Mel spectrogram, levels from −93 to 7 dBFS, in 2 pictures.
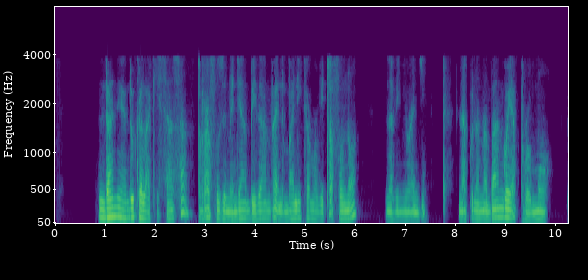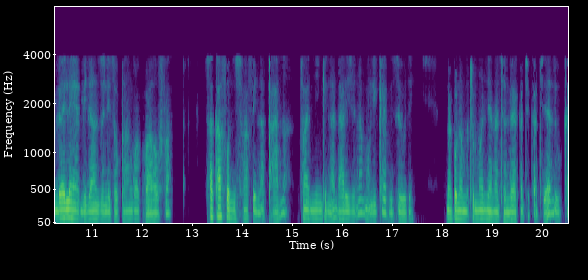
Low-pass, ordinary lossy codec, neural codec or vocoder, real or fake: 7.2 kHz; AAC, 16 kbps; codec, 16 kHz in and 24 kHz out, 0.9 kbps, LongCat-Audio-Codec, four codebook decoder; fake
